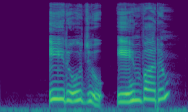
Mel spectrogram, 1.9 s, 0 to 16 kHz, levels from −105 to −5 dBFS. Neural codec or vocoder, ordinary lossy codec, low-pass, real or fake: none; none; 14.4 kHz; real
